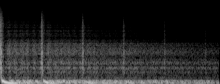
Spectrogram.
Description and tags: De-tuned single kick sound in FLStudio applied effects delay and chorus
